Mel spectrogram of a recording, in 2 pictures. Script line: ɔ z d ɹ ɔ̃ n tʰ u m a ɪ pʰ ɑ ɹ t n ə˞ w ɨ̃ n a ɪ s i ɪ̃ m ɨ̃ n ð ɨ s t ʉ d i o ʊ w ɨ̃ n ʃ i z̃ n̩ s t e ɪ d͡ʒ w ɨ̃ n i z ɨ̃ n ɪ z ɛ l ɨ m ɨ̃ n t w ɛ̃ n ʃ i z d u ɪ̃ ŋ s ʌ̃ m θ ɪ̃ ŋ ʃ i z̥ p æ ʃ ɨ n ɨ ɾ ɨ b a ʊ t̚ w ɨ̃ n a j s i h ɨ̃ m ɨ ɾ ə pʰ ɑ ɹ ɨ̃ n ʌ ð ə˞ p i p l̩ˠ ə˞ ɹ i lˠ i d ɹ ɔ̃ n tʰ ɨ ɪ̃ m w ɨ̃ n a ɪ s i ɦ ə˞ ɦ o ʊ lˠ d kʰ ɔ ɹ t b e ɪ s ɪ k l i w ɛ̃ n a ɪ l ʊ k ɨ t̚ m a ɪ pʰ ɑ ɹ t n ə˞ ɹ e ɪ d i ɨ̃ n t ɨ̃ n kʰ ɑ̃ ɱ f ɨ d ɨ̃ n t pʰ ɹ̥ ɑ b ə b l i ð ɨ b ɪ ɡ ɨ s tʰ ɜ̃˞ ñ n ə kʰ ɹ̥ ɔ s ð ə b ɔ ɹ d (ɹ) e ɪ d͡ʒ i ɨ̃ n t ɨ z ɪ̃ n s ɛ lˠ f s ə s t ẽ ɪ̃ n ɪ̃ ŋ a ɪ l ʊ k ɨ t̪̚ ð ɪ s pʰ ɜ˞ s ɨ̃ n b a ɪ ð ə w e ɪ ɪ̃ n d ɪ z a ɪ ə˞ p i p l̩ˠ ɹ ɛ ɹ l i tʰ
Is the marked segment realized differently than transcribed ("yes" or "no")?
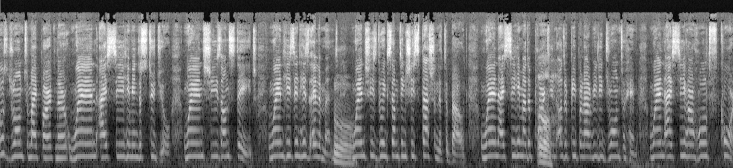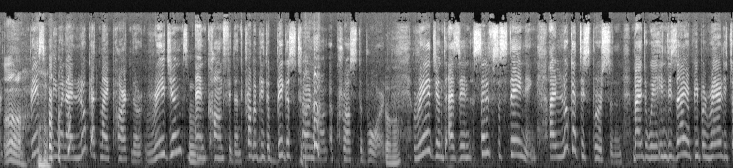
no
